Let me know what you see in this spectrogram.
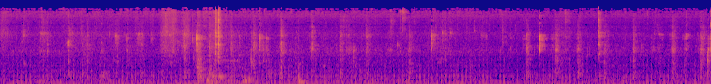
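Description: Faint chewing and mouth sounds of someone eating a thin rolled pancake: scattered soft clicks and smacks, a little louder about four seconds in.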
